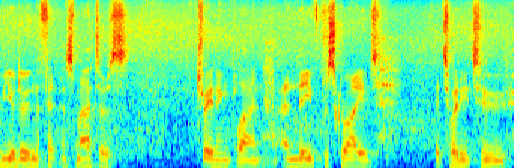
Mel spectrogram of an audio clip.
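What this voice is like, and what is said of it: Usual voice. Nothing is said of it.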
